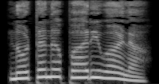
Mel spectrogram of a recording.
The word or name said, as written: ನೊಟನಪಾರಿವಾಳ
